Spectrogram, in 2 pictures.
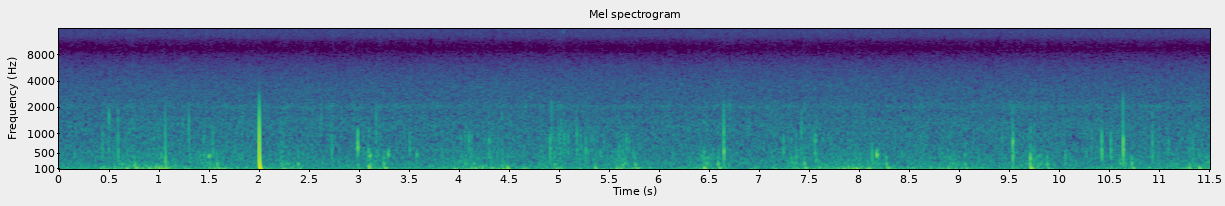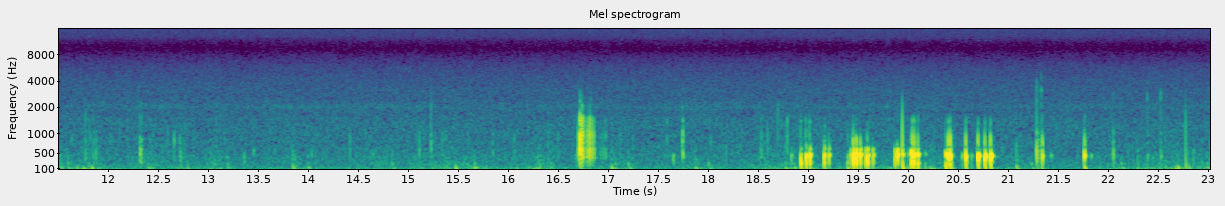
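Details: Bowel sounds during a stomachache after Christmas dinner, recorded while sleeping: quiet low rustling, then a cluster of louder gurgles and rumbles near the end; active bowel sounds, stomach rumbling.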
